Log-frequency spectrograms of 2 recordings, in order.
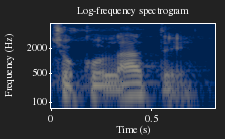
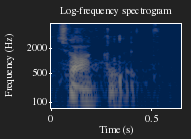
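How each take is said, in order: First: It is pronounced the way a Spanish speaker would. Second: It is pronounced the way English speakers do. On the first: "parece otra vez español" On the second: "pero se pronuncia chocolate"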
